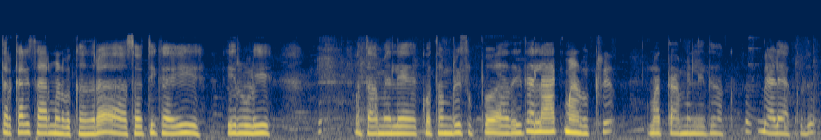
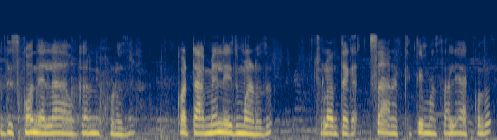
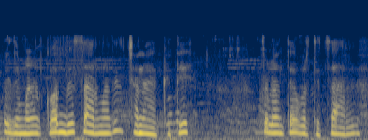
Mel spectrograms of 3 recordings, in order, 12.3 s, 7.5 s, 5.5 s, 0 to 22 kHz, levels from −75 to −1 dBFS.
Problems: background sounds at intervals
